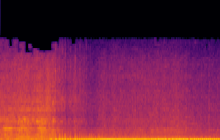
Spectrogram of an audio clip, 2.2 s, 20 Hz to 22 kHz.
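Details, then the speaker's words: 1997 Mitsubishi Eclipse with faulty upstream O2 sensor stuck fixed rich (P0300 misfire): on initial startup in open loop it catches and idles smoothly and evenly; it starts chugging once in closed loop. "here how smooth it's running initial startup O2 related stuff don't use the O2 on initial startup"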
